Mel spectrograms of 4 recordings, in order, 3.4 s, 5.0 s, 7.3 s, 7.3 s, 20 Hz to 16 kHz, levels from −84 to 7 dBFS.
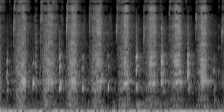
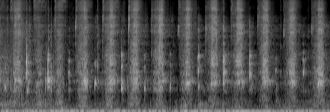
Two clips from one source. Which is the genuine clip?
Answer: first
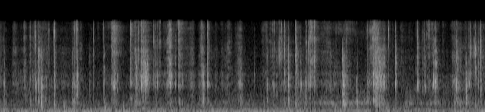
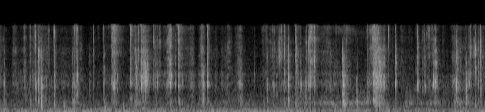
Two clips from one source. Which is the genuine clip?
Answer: first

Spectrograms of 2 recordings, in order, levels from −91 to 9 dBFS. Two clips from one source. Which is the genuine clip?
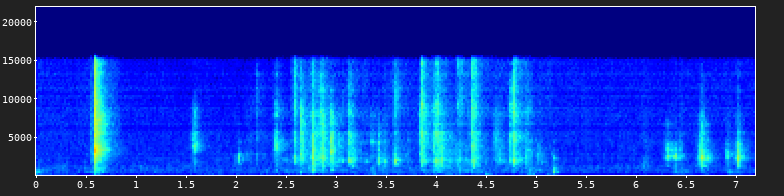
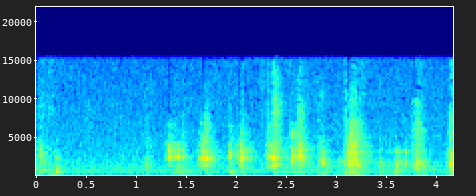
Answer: second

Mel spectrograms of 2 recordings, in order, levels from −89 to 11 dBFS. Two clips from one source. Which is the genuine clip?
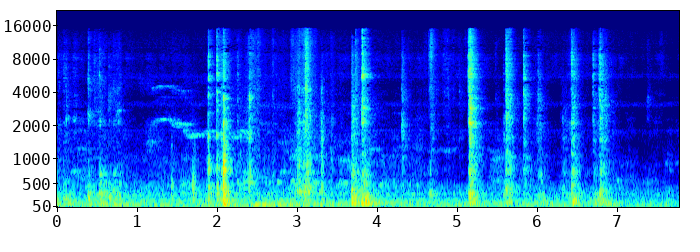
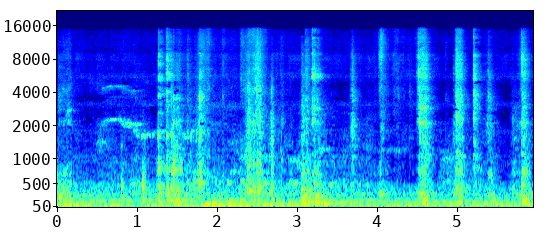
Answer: first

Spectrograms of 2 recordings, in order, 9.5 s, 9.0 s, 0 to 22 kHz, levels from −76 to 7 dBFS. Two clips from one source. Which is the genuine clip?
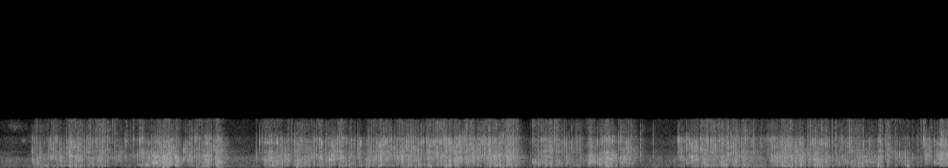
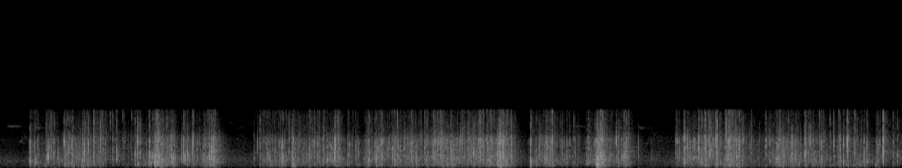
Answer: second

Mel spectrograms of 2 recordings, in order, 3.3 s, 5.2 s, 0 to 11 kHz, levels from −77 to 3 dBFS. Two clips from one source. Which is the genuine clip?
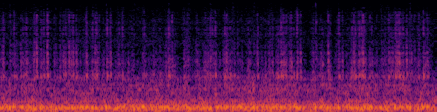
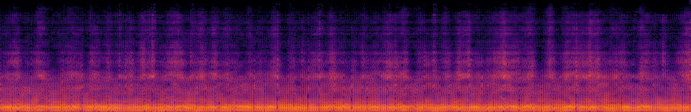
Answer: first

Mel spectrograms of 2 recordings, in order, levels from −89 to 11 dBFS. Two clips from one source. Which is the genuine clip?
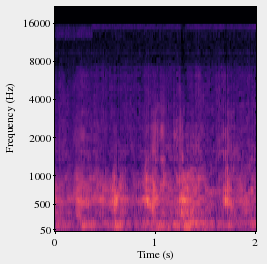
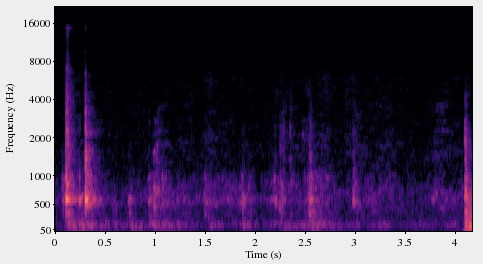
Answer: second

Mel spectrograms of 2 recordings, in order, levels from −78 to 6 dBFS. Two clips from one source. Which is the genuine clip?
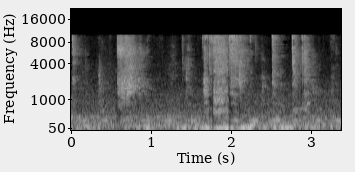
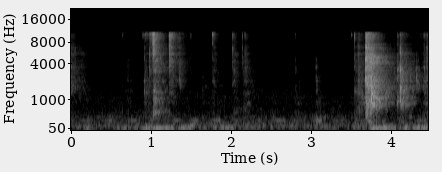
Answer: first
